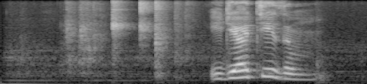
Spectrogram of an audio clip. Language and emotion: Russian, neutral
